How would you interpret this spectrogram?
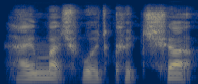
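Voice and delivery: slow, deliberate reading of the twister; slow careful twister reading. Real, not acted. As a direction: read it out slowly, word by word. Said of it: "I've gotta read it properly".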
